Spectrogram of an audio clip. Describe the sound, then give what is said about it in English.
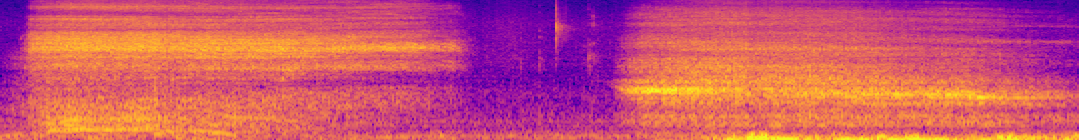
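A big deep breath during a guided breathing exercise: a long, hissy inhale, a brief quiet pause, then a long, audible exhale. “take one more big deep breath with me.”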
